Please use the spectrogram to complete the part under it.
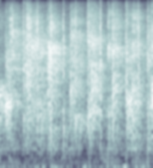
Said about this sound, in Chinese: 先听见了我的掌声哈。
